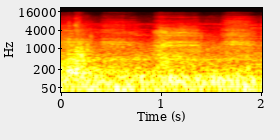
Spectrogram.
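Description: A man breathing hard through the mouth while recovering between hard running reps, with a long breathy exhale about halfway through.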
